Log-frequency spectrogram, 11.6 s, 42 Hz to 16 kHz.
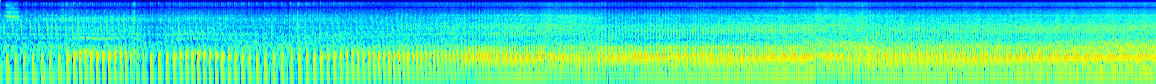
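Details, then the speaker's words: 1984 Yamaha XT600 single-cylinder on a desert wide-open-throttle test after swapping wrong jets for correct standard jets: still stutters and misses under load, breaking up less than before; owner suspects lean mixture, pops on throttle lift-off. "Yeah, it's still breaking up, huh? Not as bad."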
